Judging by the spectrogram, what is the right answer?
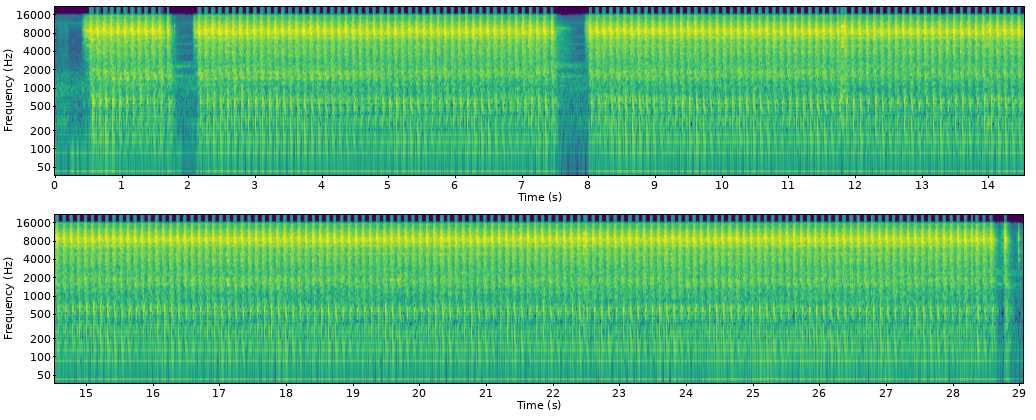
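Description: Air-powered wrench hammering rapidly and loudly as it drives a broaching press, pushing a high-speed-steel keyway broach through a cast-iron pulley bore on the final cutting pass. It pauses briefly twice, about two and eight seconds in, and stops just before the end.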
